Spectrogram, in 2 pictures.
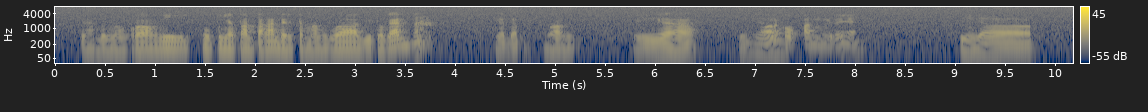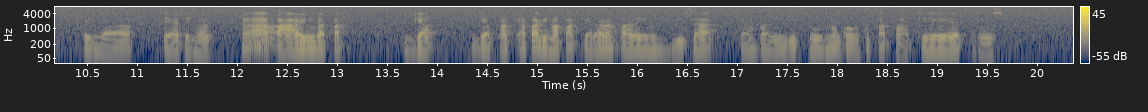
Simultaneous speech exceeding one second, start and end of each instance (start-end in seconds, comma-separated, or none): none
